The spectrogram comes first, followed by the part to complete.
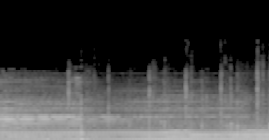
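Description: Live rock band with electric guitars and bass holding the last chord of a song so that it rings out, amplified through a PA.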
